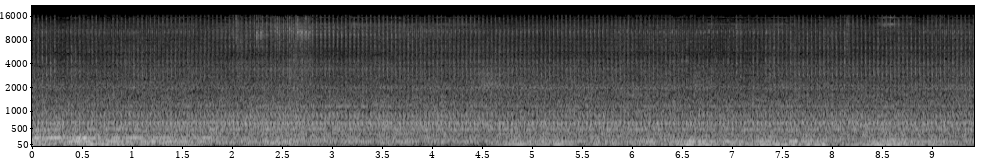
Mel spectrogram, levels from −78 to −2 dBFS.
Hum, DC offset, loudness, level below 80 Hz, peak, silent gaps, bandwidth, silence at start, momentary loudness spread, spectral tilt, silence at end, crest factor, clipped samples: none; under 0.1%; -29 LUFS; -38 dBFS; -12 dBFS; none; 17 kHz; 0 s; 3 LU; -4.5 dB/octave; 0 s; 18 dB; under 0.1%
